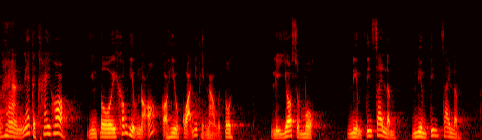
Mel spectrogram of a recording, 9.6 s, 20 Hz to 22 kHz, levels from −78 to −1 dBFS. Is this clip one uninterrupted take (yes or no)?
no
